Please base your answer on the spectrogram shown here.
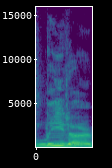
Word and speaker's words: Lido: Yeah, and I'm like, I know it's Lido because before every movie they play Lido. yeah, they play that song. I'm like, I know it's that. Yeah. So that's how you know it's pronounced that way.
